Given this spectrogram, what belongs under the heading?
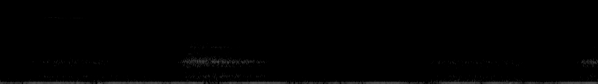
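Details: Snoring during sleep: soft whistling in-breaths alternating with short airy out-breaths over a steady low hum; light snoring.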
